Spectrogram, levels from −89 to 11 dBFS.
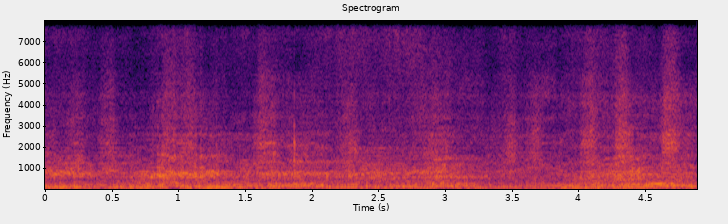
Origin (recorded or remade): remade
